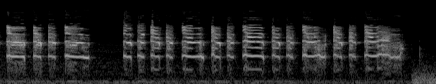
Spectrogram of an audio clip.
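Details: Pet parrot at home giving quick bursts of short, harmonic, nasal chirps, four or five per burst, repeated in rhythmic runs with a brief pause after the first second.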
